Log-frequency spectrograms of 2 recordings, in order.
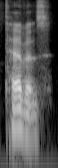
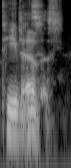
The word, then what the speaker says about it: Teva: instance instance of sandals i've been saying it wrong this whole time it's tevas it's not tv's no idea yeah that's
